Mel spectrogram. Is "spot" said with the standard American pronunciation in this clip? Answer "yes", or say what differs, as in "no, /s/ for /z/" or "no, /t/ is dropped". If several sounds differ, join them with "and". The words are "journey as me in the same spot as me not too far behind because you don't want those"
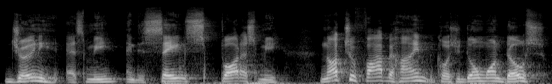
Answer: yes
